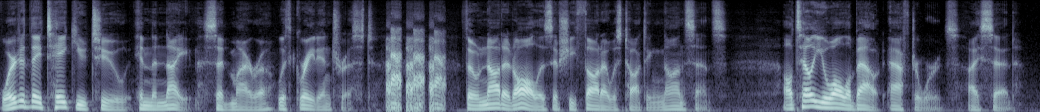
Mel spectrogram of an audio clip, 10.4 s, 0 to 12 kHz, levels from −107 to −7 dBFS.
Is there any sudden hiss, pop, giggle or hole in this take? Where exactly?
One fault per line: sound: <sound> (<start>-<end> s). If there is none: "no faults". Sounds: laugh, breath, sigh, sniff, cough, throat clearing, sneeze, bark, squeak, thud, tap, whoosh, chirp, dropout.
sound: laugh (3.9-4.5 s)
